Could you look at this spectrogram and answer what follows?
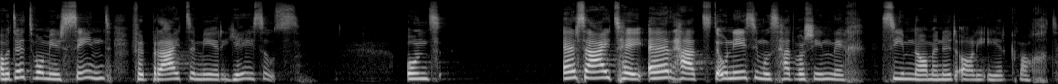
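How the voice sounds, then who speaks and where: A woman with a Swiss accent speaks fairly slowly at a high pitch with fairly even intonation. She takes long, frequent pauses on a very clean recording with a silent background. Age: 20s. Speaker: youth church speaker. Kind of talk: sermon.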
